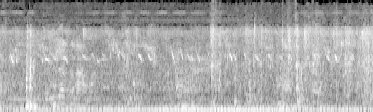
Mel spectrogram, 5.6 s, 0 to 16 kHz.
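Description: Broiler chickens cluck and chatter throughout a poultry farm housing about 1,700 birds, a steady close flock din with brief louder squawks, while people talk faintly and water is being filled nearby.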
